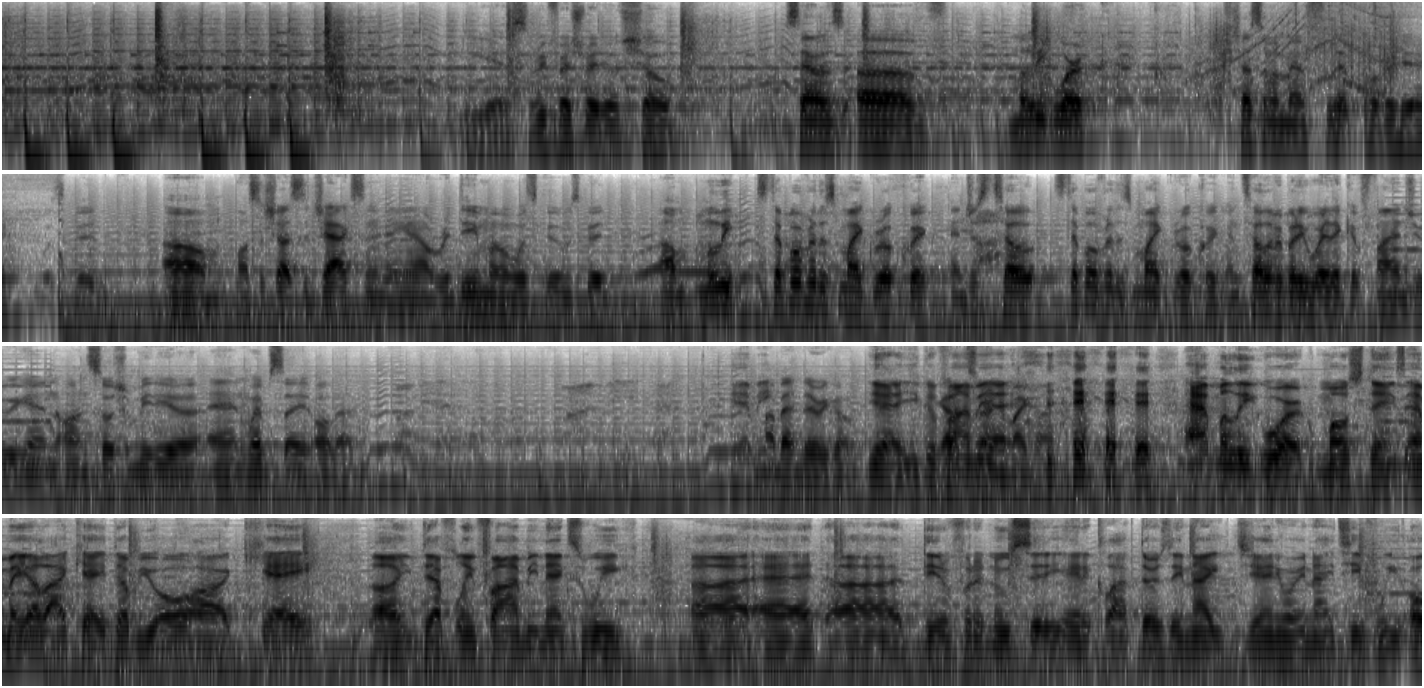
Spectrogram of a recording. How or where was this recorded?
busy venue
